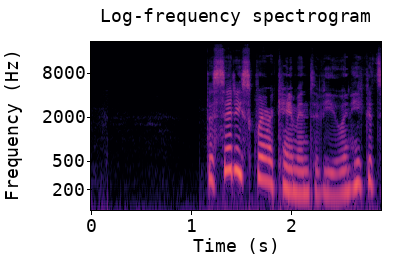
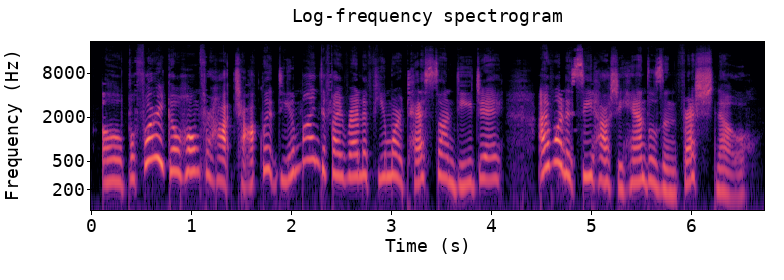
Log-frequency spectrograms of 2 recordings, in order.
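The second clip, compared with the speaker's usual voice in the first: louder, higher, bubbly request; eager princess; 5 semitones higher, 5 dB louder than usual. Acted. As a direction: bounce with excitement about the tests. Princess eager to test craft.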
